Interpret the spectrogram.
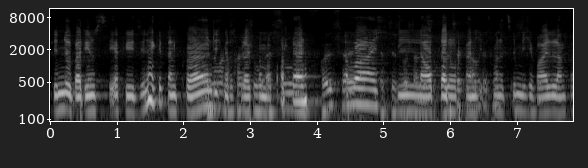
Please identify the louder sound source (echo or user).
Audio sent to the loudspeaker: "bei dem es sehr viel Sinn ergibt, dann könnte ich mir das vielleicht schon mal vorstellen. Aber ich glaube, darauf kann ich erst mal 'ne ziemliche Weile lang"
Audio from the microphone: echo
